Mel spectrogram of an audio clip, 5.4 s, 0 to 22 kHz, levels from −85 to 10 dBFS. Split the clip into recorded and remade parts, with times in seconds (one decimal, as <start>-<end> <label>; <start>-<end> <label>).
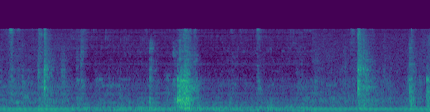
0.0-0.9 recorded; 0.9-3.9 remade; 3.9-5.4 recorded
